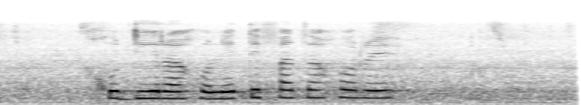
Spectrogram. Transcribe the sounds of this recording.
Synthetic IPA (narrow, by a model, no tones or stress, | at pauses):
χʊdiɾaχʊnɛtɪfat͡saχʊrɪ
